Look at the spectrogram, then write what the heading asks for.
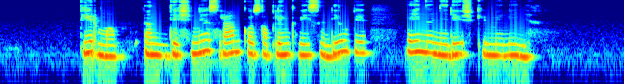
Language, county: Lithuanian, Vilnius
